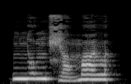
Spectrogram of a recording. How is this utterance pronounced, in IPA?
ɲ o˦ ŋ ç ʌ˨ m ʌ˦ l

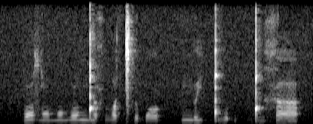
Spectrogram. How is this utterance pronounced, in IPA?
p o zˤ õ ðˤ õ ðˤ u ŋ͡ǃ ə x ðˤ ə ǀʰ ə p ɔ | ŋ ə j ɡ͡ǃ o ʔ ɘ k ɡ͡ǃ ɜ x a

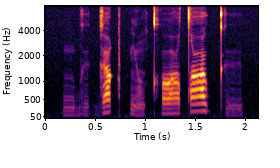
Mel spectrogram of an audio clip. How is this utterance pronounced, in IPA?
m b ɨ˩ ɡ ɜ˥ q pʲ õ˩ kʰ ɔ˧ tˤ u˥ kʼ ɨ˩

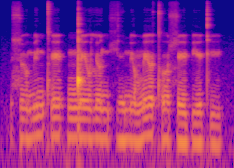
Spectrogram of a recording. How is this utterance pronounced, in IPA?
s ʉ˨ ʊ̯ mʲ ɔ˦ ɲ tʼ e˦ | ŋ͡ǃ e˧ ʊ̯ lʲ ɔ˧ ɲ ç e̤˧ mʲ ɔ˨ m e˦ ə̯ tʼ ɤ˧ ɬ e˨ pʲ e˨˦ kʼ i˨

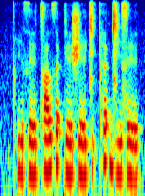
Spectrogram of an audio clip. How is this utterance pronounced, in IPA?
pʰ i˨ θ e˨ ɪ̯ tʰ a˦ ʊ̯ θ ɛ˦ ʔ k e˨ ɪ̯ ʃ e˨ ɪ̯ t͡ɕ ɪ˦ ʔ pʰ ɛ˦ ʔ d͡ʑ i˨ sʰ e˨ ɪ̯

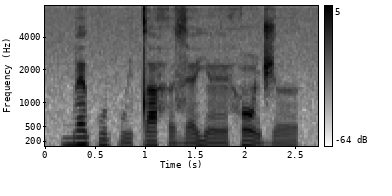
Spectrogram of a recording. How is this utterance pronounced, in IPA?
b ɛ˦ kʷ ə˧ kʷ i˨ t a˧ h ə˨ z ɛ˨˦ j ɛ̃˨ h ɔ̃˦˨ d͡ʒ ə˨

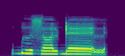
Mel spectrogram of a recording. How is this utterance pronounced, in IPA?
ɓ ɯ z ʌ l ɖ ɛ l

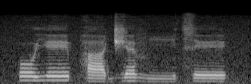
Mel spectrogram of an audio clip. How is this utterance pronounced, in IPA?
o˦ j eː˦ pʰ a˨ d͡ʒ ɛ˦ v iː˨ t͡s e˦

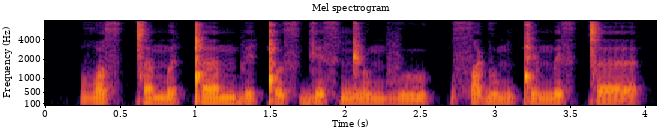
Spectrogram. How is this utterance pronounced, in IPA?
ðˤ ʊ s ǀ ɜ m ə ǃ ɜ m b ɪ ǃ ʊ s ɡ ɪ s ŋ͡ǁ u m v u | sˤ ɪ ɡ u m ǃ ɪ m ɪ s ǀ ɜ

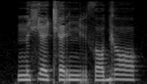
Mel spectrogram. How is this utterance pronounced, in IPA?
n ə ç ɛː cʰ ɛ r ɲ ʏ r θ ɔ bʲ ɔː

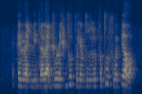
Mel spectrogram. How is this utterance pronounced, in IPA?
k æ lʲ ɭ æ ʎ lʲ e d͡z æ ɭ æ d͡ʒ u ɹ e ʃ d͡z u t͡s u j e ɭ tʷ æ ʎ ŋ u t͡s ɒ tʷ i sʷ æ k e lˠ

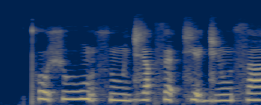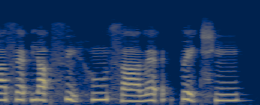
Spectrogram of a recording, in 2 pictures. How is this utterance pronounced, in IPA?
tʰ o̰˦˨ ʃ u˦ w ũ˦˨ s ũ˨ d͡ʑ ä˦ ʔ sʰ ɛ˦ ʔ t͡ɕ ḛ˦˨ d͡ʑ ũ˨ sʰ ä˦ s ɛ˦ ʔ j ä˦ ʔ s ĩ˦˨ h ũ˦ s ä˨ l ɛ˦ ʔ | p ḛ˦˨ t͡ɕʰ ĩ˨

